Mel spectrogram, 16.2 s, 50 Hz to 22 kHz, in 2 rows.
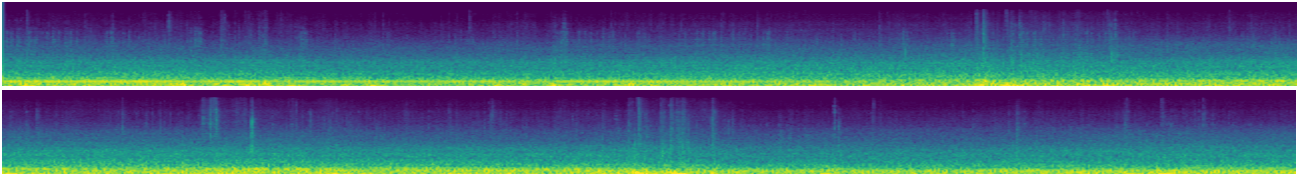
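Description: Cabin sound of a 1997 BMW E36 M3's S52 naturally aspirated straight-six pulling under acceleration, automatic gearbox in sport mode, over steady road and tyre rumble. The engine note changes about six seconds in and again near twelve seconds.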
